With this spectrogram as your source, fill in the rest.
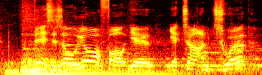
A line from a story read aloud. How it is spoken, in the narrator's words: Ben shouted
